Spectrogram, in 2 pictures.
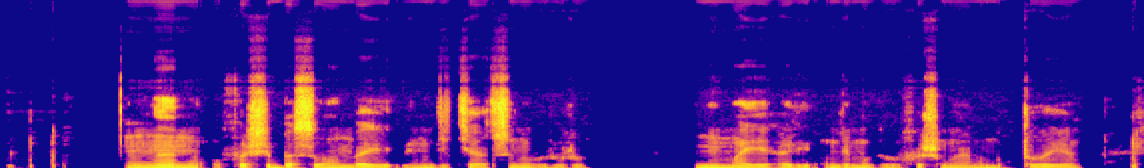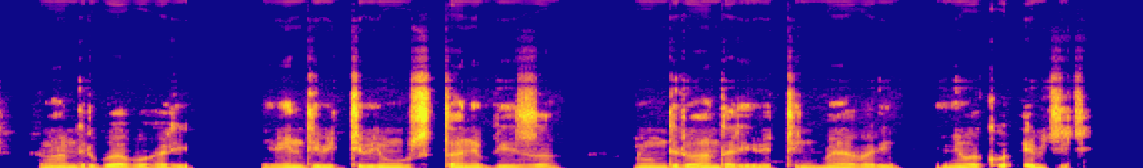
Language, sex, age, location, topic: Kinyarwanda, male, 18-24, Kigali, health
